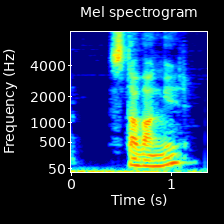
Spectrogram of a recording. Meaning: 1. Stavanger (a city and municipality of Rogaland, Norway) 2. Stavanger (a historical county from 1662 to 1919, roughly equivalent to modern day Rogaland, Norway)
- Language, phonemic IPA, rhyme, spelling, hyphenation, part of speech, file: Norwegian Bokmål, /staˈʋaŋːər/, -ər, Stavanger, Sta‧vang‧er, proper noun, Nb-stavanger.ogg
